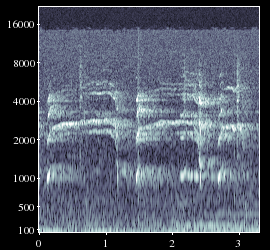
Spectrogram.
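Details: A peregrine falcon at a nest box gives three drawn-out, nasal wailing notes, each held level then dropping at the end, roughly one per second, over a steady low hum.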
